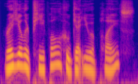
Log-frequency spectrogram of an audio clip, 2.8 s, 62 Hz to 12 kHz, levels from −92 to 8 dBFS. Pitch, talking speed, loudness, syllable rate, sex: 175 Hz, 150 wpm, -18 LUFS, 4.3 syllables/s, female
